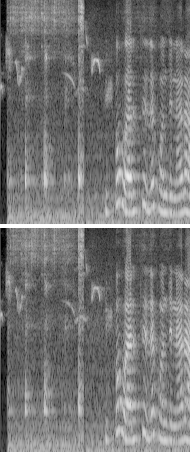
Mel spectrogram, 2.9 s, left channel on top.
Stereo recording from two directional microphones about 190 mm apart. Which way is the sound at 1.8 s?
45° left (ahead or behind).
